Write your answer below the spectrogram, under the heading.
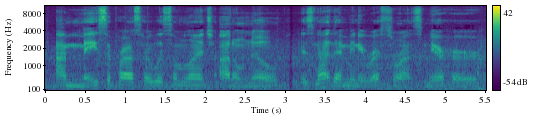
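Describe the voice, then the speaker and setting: Loud background noise surrounds a man who keeps a moderate pace. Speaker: vlogger. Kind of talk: casual vlog chat. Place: car. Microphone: phone near.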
